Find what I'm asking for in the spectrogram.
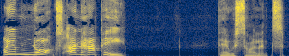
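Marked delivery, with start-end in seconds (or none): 0.1-1.9 high, slow, emphatic outburst; exasperated shouting. A narrator's reading. Bear never allowed to finish his sentence, exasperated shouting. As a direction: cry out each word slowly and high. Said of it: "he shouted".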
